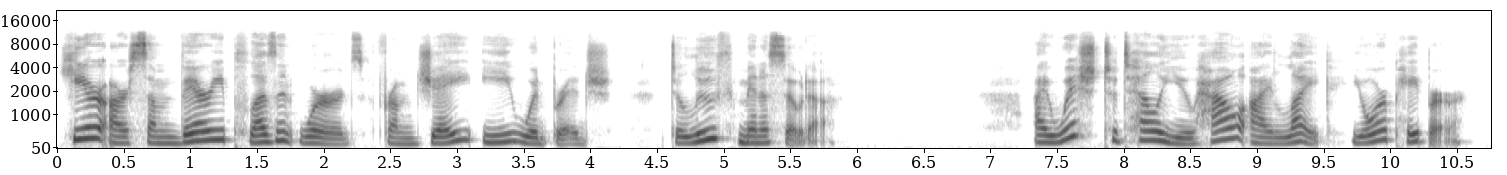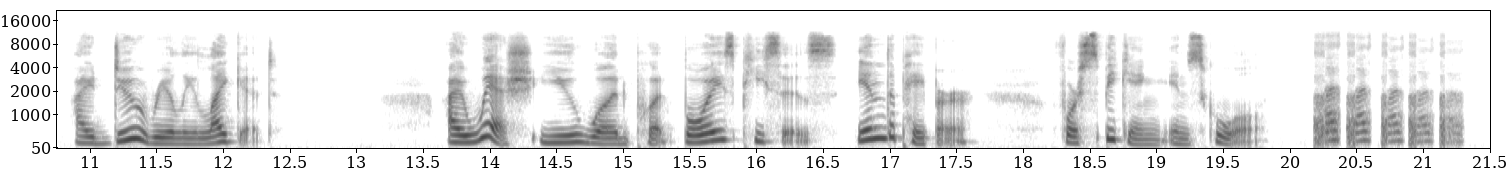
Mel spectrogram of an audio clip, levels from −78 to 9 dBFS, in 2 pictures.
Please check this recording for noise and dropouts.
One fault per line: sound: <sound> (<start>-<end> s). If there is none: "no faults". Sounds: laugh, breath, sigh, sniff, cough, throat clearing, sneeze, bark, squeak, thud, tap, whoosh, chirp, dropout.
sound: laugh (20.2-21.3 s)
